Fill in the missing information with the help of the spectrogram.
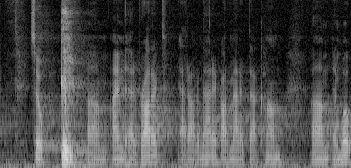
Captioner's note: cough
